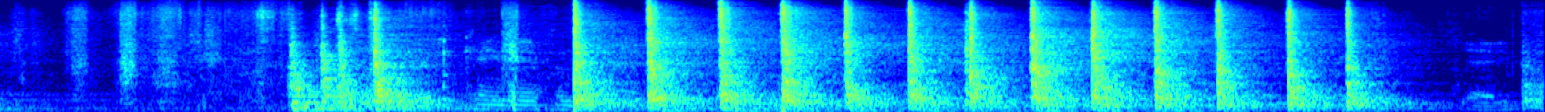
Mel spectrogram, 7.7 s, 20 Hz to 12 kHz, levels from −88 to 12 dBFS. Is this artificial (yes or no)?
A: yes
